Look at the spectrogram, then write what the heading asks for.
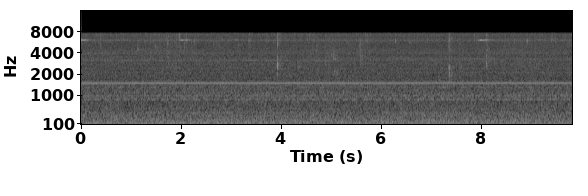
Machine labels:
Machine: pump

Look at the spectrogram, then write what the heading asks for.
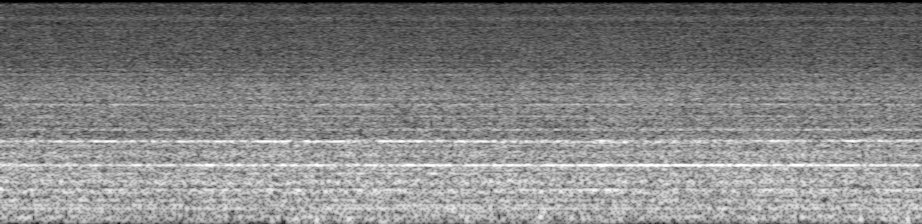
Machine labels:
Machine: fan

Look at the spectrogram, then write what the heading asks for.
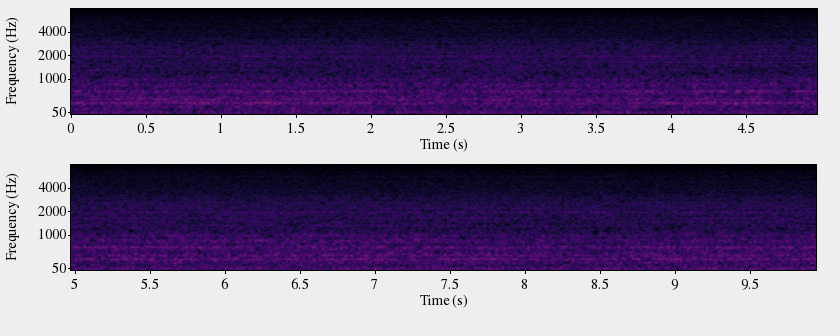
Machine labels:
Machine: fan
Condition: normal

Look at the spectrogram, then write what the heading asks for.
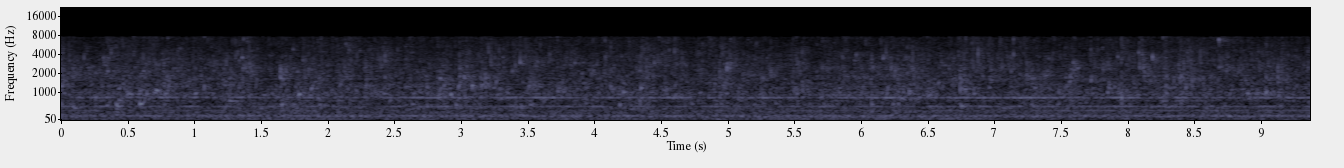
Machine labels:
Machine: pump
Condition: normal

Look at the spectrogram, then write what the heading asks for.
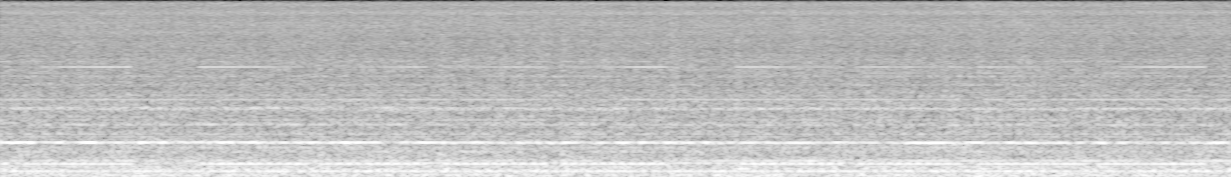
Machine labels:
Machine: slide rail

